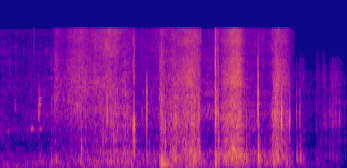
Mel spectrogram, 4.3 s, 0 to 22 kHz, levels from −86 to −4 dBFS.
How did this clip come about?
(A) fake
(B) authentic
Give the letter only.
B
